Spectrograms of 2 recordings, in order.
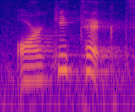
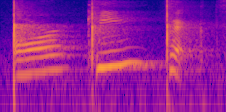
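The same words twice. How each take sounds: First: Said in the usual way. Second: "Architect" in three loud, slow, separate beats; clapped-out syllables. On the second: Shown as a demonstration. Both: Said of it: "Let's clap the word together".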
